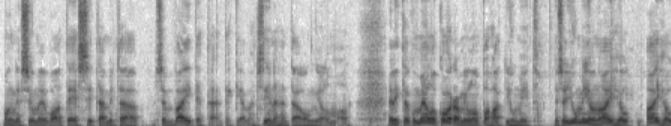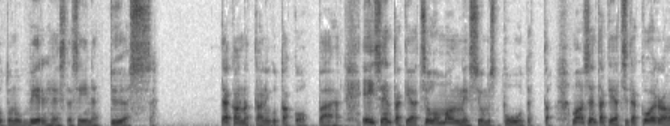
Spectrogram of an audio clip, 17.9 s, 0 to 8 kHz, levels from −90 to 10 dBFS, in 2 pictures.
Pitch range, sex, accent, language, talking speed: 85-115 Hz, male, native, Finnish, 165 wpm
